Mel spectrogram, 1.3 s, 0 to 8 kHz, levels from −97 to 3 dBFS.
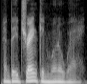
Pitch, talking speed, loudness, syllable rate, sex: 100 Hz, 275 wpm, -19 LUFS, 5.8 syllables/s, male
